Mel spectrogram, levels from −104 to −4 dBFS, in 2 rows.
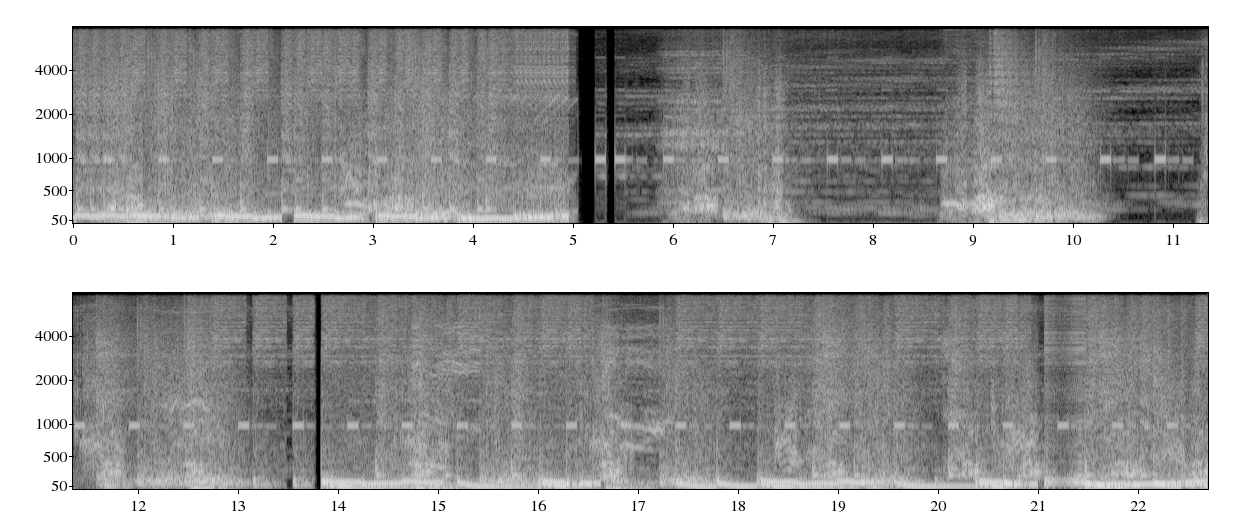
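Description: No faults are audible; the audio passes through a call path whose wideband codec leaves nothing above 8 kHz.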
